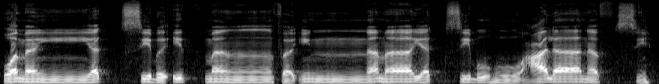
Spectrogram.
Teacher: فَإِنَّمَا يَكْسِبُهُ عَلَى نَفْسِهِ نون ساکن کا ادغام مع الغنہ ہے با پہ قلقلہ کریں گے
